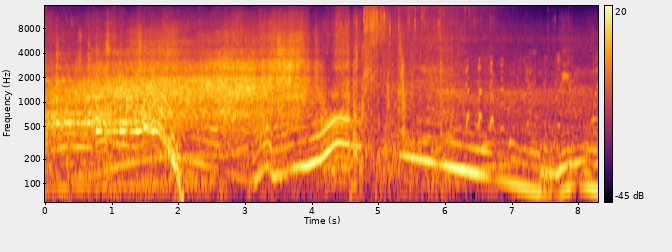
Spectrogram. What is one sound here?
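Snow sprays against a car's body with a hissing rush.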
